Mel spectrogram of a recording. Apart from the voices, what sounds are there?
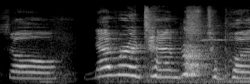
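dog barking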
